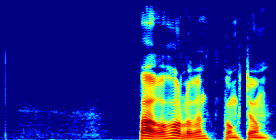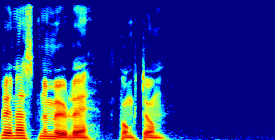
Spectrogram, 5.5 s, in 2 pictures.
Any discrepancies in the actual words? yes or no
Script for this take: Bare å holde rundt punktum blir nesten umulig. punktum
no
